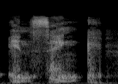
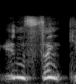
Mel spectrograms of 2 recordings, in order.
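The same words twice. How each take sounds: First: Unvoiced playful whisper. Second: High, loud, playful call. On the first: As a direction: breathe the words back softly. Whispered echo of same words. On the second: Pretend. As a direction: sing out the phrase, bright. Playful echo after story.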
